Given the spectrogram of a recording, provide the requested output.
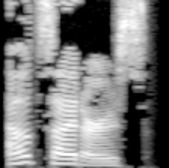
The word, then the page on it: outsiders: British English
